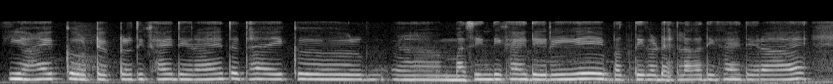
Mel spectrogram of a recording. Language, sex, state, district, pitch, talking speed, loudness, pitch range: Hindi, female, Bihar, Madhepura, 230 Hz, 175 wpm, -17 LUFS, 225-240 Hz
